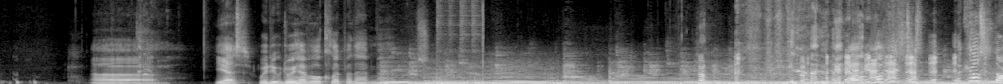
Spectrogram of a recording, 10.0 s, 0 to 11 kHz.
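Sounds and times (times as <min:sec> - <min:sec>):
bass guitars playing a groove: 0:03.8 - 0:10.0.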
